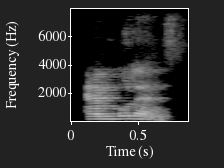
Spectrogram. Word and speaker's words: অ্যাম্বুলেন্স: এই যে আমরা লিখলাম অ জফলা আকার, এটার উচ্চারণ হচ্ছে এ, এভাবে টেনে বলতে হবে এ, এটাকে বলি আমরা এ, এটাকে বলতে হবে এ। যেমন অ্যাম্বুলেন্স, একটি শব্দ আমরা বলি অ্যাম্বুলেন্স, এভাবে লিখতে হবে অ্যাম্বুলেন্স, অ্যাম্বুলেন্স একটু টেনে পড়তে হবে অ্যাম্বুলেন্স।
